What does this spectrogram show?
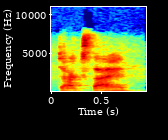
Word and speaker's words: Darkseid: Dark Side. Sorry. Yeah. I always pronounce it like I read it.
